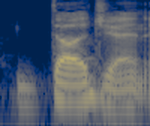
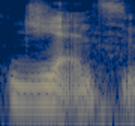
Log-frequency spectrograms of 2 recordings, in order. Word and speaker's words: djent: So a big thing that's kind of been popular nowadays is called djent, which is spelled D-J-E-N-T. So it's not Dudgeon, it's Gent.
